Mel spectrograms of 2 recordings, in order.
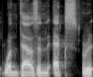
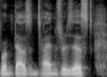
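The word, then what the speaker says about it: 1000xRESIST: 1,000 times resist uh I improperly uh referred to this game as 1,000x resist last week it is 1,000 times resist I actually looked up how to pronounce it this is uh I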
